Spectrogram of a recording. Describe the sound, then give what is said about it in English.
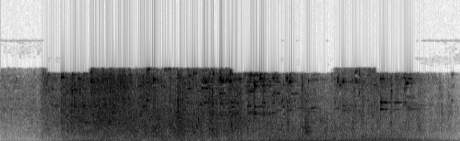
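A building explodes in a loud, sustained roar of broad noise that surges up after a quieter first half second and rumbles on for several seconds without voices. “She hits the switch and the building explodes.”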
